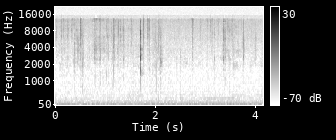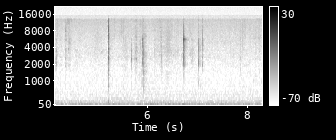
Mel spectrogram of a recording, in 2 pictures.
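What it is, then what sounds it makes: Bar of soap being carved. A utility knife blade scrapes thin layers off a solid, hand-sized white bar of soap with a black speckle coating, held in the hand. Soft, crisp scratching and sharp little clicks come at an uneven pace, bright and dry with no ring. A steady low hum sits underneath.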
